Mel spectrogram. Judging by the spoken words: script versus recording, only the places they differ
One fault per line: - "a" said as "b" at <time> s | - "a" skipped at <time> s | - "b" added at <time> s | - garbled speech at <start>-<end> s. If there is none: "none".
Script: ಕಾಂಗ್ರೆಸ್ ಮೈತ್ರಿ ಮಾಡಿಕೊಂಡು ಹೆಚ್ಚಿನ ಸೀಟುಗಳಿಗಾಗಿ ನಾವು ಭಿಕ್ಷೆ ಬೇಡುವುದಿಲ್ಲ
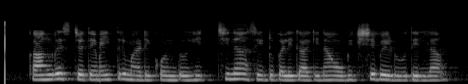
- "ಜೊತೆ" added at 0.8 s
